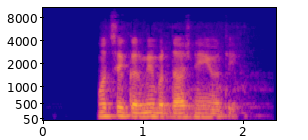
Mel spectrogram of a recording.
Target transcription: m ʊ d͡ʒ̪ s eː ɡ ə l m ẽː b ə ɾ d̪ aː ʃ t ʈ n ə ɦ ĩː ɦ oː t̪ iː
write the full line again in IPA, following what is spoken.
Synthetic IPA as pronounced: m ʊ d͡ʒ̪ s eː ɡ ə ɾ m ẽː b ə ɾ d̪ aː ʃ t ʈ n ə ɦ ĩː ɦ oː t̪ iː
